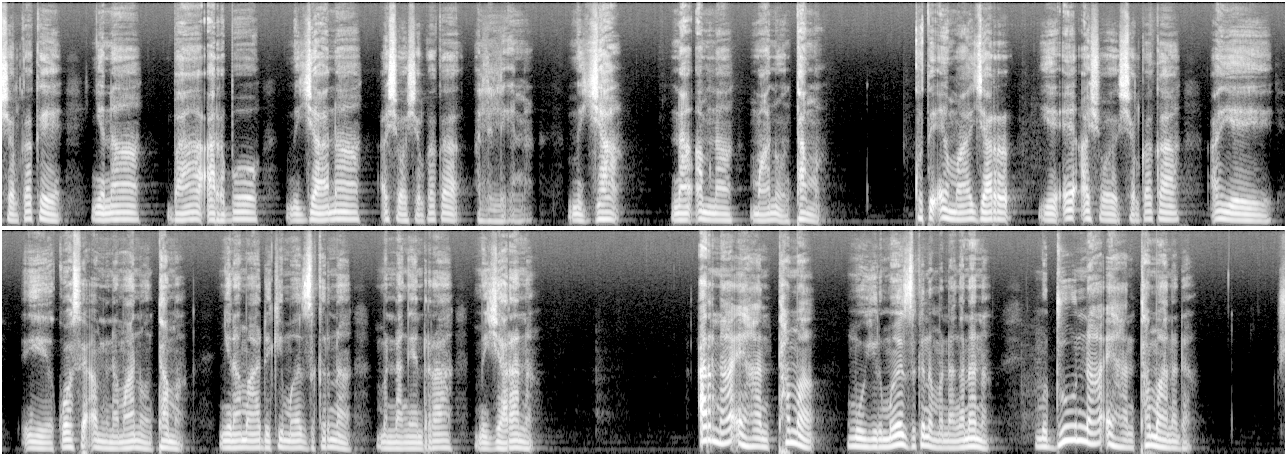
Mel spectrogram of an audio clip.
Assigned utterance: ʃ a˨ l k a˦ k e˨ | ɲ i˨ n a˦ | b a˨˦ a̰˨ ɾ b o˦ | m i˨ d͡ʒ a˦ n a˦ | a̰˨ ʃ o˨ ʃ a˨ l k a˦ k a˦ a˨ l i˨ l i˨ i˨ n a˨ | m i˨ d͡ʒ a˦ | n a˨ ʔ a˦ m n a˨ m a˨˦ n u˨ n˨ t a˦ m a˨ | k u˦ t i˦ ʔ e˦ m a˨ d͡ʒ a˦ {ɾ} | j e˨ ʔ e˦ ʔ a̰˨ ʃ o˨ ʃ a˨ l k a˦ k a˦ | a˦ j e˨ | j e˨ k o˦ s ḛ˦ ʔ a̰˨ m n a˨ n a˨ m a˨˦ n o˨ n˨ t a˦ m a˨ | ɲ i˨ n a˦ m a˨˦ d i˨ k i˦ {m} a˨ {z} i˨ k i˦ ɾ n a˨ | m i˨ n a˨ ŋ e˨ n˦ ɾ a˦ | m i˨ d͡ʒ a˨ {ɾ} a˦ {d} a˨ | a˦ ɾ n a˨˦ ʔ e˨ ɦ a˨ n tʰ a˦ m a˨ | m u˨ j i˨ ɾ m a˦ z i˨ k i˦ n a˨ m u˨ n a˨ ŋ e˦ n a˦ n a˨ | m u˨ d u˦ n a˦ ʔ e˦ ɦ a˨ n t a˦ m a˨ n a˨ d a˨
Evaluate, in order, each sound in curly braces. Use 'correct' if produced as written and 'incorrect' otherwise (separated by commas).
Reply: correct, correct, correct, correct, incorrect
